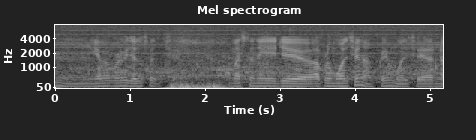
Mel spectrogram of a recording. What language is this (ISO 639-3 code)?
guj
